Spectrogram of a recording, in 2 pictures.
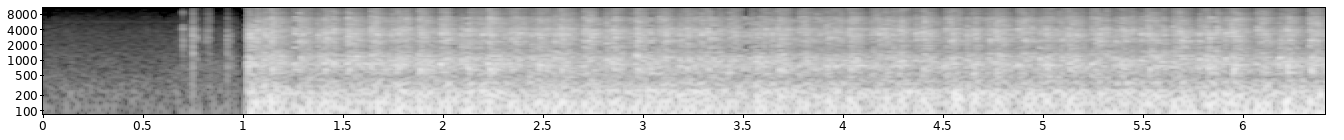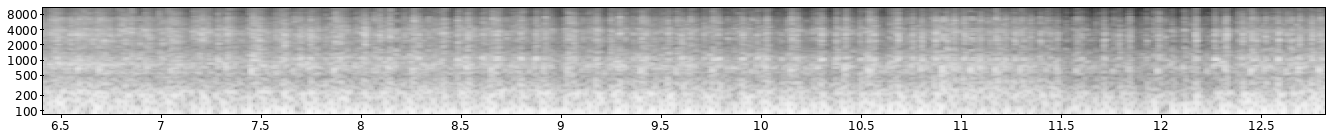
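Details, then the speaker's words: Tunnel-ram 350 V8 with two Edelbrock 600 cfm carburetors (1405/1406): loud, rough, uneven note with a brief sag and stutter. Owner suspects a lean surge; a vacuum leak is found. "when i would load into the gas you know loaded against the brakes and then try to stomp on it it would just stutter and i think what i got going is a lean surge"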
